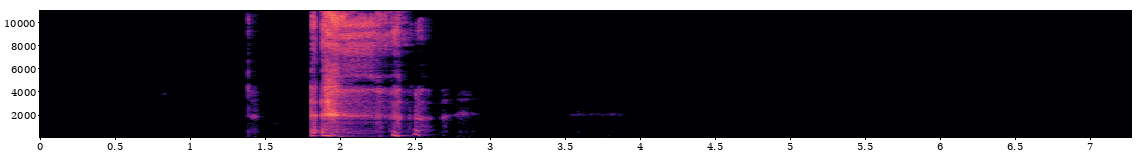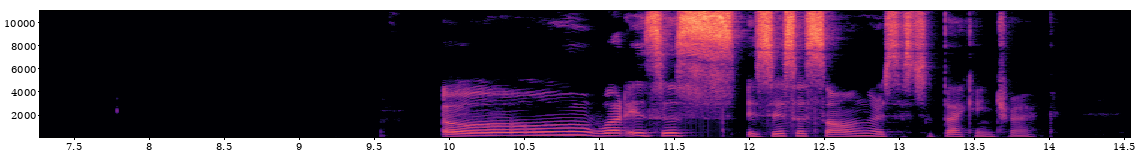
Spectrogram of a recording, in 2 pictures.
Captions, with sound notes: [laughs] Ohh! What is this - is this a song or is this a backing track?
